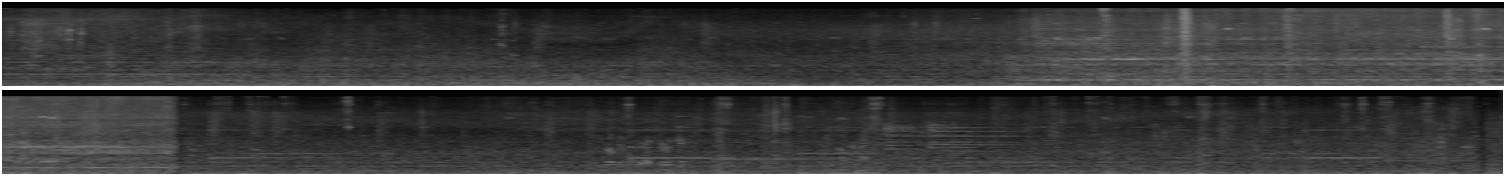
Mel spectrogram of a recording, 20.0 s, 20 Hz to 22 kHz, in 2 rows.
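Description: Inside a moving Amtrak passenger train: a steady low rumble of the running train. Between about 7 and 11 s it grows louder and harsher, with a steady whine, while passing through the vestibule between two cars, then drops back suddenly as if a door has shut.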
